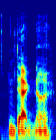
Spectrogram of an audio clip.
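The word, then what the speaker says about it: Daigneault: Mark Dag, how do you spell how you pronounce his last name? Dagno.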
